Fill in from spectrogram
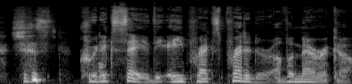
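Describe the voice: A put-on character voice in a dramatic tone, low-to-middle in pitch, at a moderate pace.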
